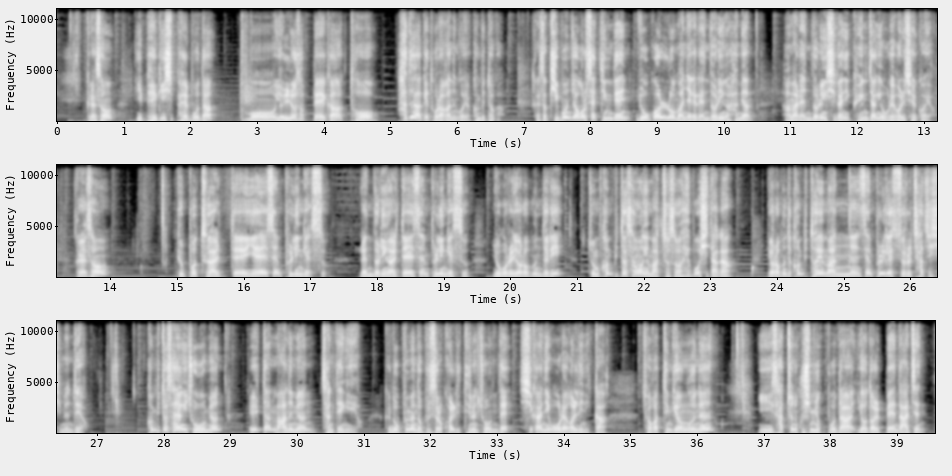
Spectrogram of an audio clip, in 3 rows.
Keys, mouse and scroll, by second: 1.0 middle click, 35.6-39.5 drag.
